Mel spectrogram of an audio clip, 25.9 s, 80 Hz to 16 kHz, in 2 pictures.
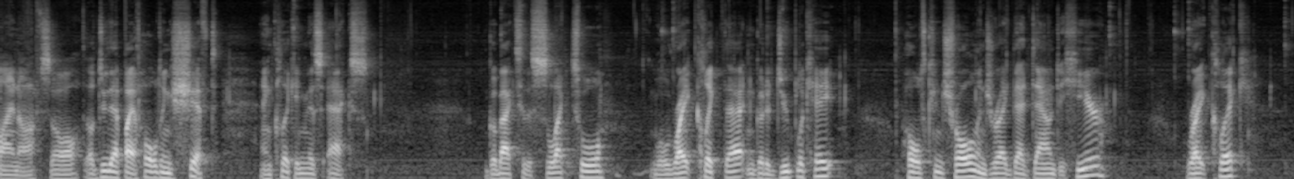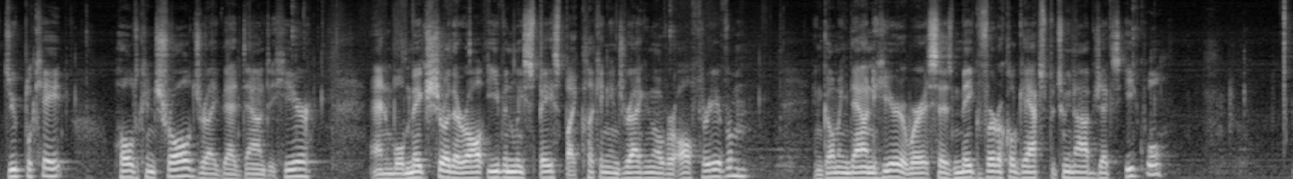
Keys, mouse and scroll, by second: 2.9 shift+click, 5.2 click, 6.8 click, 7.8 click, 9.4-11.4 ctrl+drag, 11.9 click, 13.0 click, 14.7-16.2 ctrl+drag, 18.6-20.0 drag, 24.2 click.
